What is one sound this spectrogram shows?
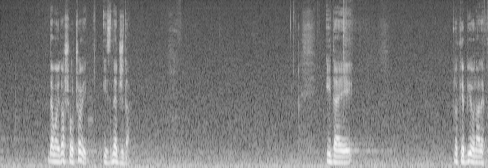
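A middle-aged man reads aloud slowly into a microphone, with long pauses.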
